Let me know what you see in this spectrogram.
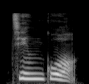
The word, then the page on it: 经过: jīng guò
